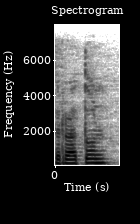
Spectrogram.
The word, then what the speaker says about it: ratón: y queda así cajón la segunda palabra es ratón muy parecida a la anterior la sílaba tónica recae en la última sílaba terminan en la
